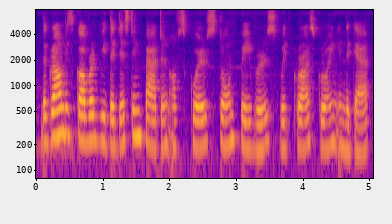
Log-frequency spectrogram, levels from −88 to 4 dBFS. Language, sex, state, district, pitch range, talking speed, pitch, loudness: English, female, Sikkim, Gangtok, 185-215 Hz, 215 wpm, 195 Hz, -20 LUFS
